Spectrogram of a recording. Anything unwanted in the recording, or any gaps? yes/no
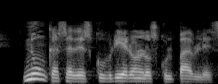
no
